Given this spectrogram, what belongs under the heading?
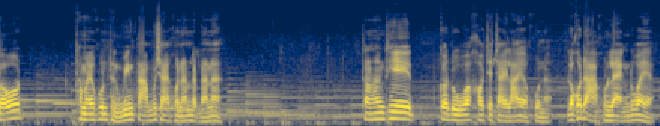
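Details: Adult speaker, acted scene; no speech disorder.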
